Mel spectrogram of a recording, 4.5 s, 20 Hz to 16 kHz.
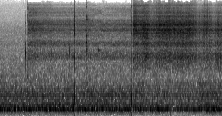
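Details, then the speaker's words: TIG welding over 2.5-inch galvanized pipe with standard steel rod: the hissing arc crackles and pops irregularly as the zinc coating burns, the weld gets smoky and milky, and porosity forms. "You see how it's kind of like you hear it burning and popping. It'll get milky and you get porosity."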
